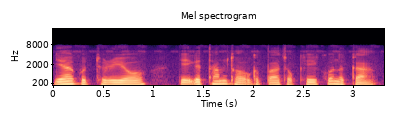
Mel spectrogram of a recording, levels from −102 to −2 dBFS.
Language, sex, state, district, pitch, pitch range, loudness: Garo, male, Meghalaya, West Garo Hills, 120 Hz, 115-135 Hz, -16 LUFS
